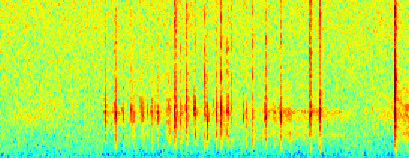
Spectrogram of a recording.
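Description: Computer keyboard typing: a quick run of keystrokes entering a short terminal command, then one sharper key press near the end.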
